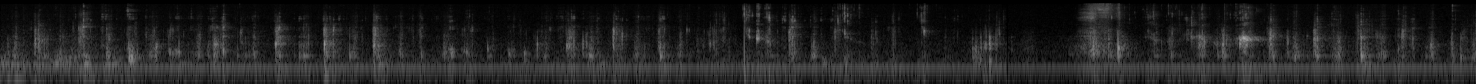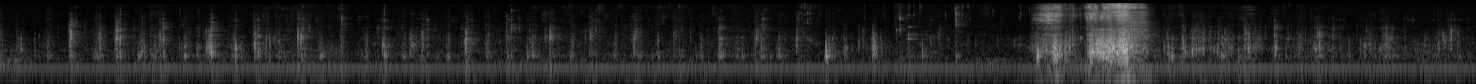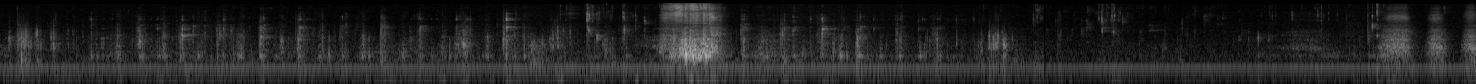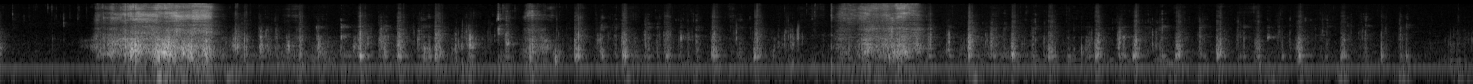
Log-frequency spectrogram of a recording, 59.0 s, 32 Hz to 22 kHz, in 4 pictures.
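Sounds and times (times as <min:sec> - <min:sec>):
wet chewing and mouth clicks: 0:00.1 - 0:10.1, 0:11.1 - 0:25.7, 0:26.3 - 0:43.4, 0:44.3 - 0:59.0
slurping noodles: 0:25.1 - 0:26.4, 0:36.1 - 0:36.8, 0:45.2 - 0:46.6, 0:52.6 - 0:53.6.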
